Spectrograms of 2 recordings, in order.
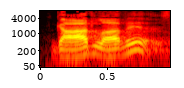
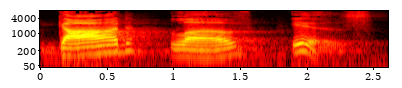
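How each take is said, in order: First: Said in the usual way. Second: "God love is" stretched very slowly, each word apart; slow literal reading. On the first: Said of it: "That's how it reads in the Greek". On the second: Shown as a demonstration. Pastor shows the literal Greek order, very slow. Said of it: "it would be".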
